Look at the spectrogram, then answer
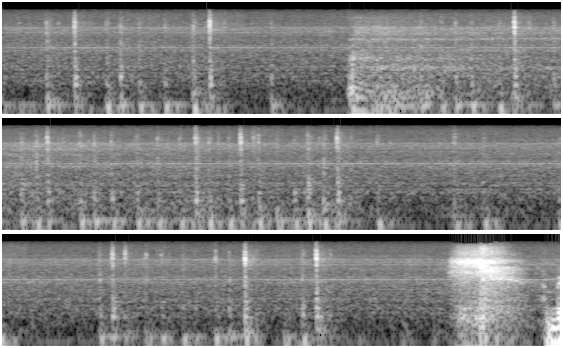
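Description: Keys tapped on a computer keyboard while typing a message, a quiet irregular run of light clicks over faint room noise, with a brief rushing burst near the end.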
